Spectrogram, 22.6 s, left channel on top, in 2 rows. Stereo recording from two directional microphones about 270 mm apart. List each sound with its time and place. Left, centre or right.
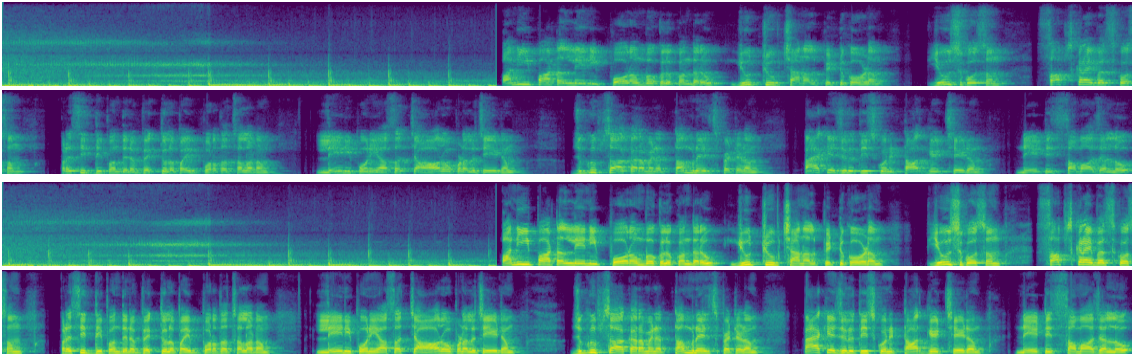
2.1 s music: centre
4.9 s a man's voice: right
